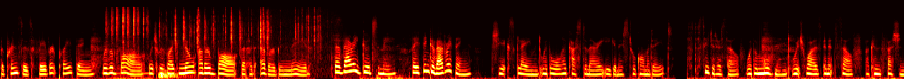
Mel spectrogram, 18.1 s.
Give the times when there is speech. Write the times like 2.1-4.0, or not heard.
0.0-18.0.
